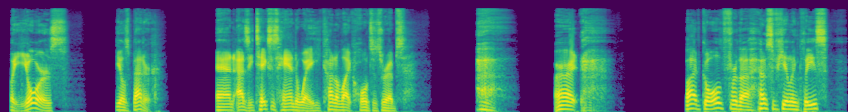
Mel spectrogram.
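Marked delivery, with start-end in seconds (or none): 7.1-12.4 pained, strained voice, pitched higher. Voicing a hurt cleric asking for payment after healing: strained voice in pain. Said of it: "His voice seems a little more strained now".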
